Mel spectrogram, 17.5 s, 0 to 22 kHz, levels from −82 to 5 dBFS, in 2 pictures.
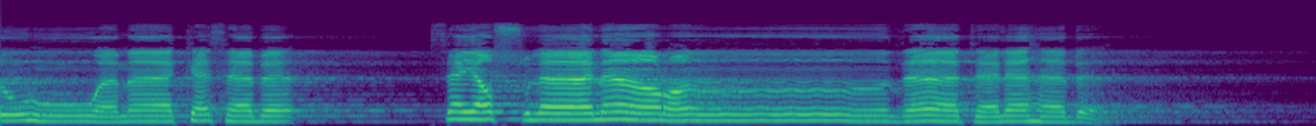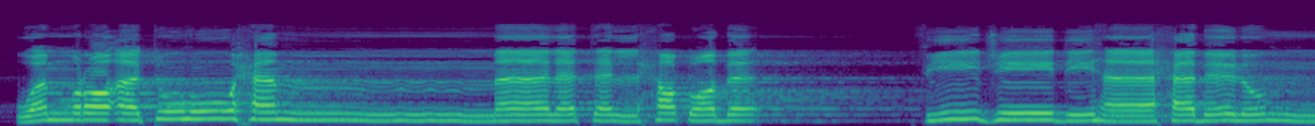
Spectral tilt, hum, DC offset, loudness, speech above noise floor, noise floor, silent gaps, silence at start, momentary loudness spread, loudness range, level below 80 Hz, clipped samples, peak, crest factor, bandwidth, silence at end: -4.5 dB/octave; none; under 0.1%; -19 LUFS; 41 dB; -60 dBFS; none; 0 s; 11 LU; 5 LU; -72 dBFS; under 0.1%; -2 dBFS; 18 dB; 10 kHz; 0 s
